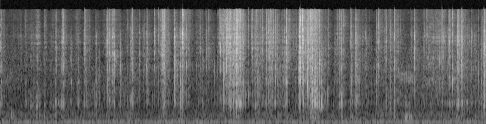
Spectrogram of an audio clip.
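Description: Foil wrapper of a Panini Prizm basketball card pack crinkling and tearing as it is opened by hand. It makes a run of small crackles, with two louder rustles around the middle.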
